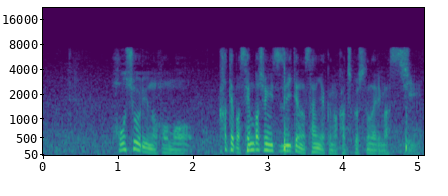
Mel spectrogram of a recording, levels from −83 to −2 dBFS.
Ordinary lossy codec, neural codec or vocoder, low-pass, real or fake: none; vocoder, 22.05 kHz, 80 mel bands, WaveNeXt; 7.2 kHz; fake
